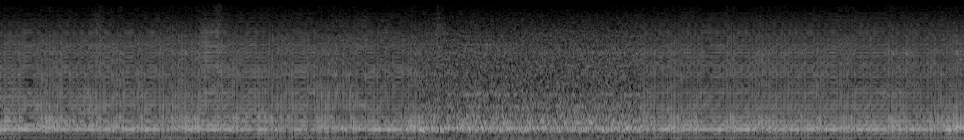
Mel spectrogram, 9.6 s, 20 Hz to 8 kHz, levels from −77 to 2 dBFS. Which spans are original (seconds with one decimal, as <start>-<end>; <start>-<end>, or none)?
4.2-6.4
